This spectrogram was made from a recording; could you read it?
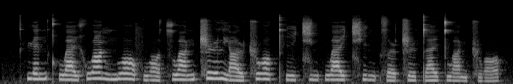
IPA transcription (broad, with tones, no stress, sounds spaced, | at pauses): pʰ ɥ ɛ˧˥ n kʰ w a˨˩ ɪ̯ x w ɑ˥˧ ŋ n̪ w ɔ˥˩ f w ɔ˨˩ t͡s w ɑ˧˥ ŋ ʈ͡ʂ ɻ̩˥ l j ɑ˨˩ ʊ̯ ʈ͡ʂ w ɔ˥˩ t̪ʰ i˧˥ t͡ɕ i˧ n p w a˥ ɪ̯ t͡ɕʰ i˥˩ ŋ t͡s ɤ˧˥ ʈ͡ʂ ɻ̩˥˩ t̪ a˥ ɪ̯ t̪ w ɑ˥˩ ŋ ʈ͡ʂ w ɔ˧˥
